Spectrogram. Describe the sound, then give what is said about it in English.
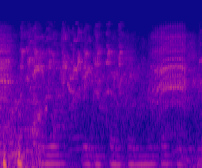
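Canaries in bird cages at a market of small merchants' stands chirp in a steady, bright twitter that runs throughout, set against a low hum of market noise with a couple of soft thumps at the start. “Straight ahead, you'll see the canaries and the bird cages.”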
